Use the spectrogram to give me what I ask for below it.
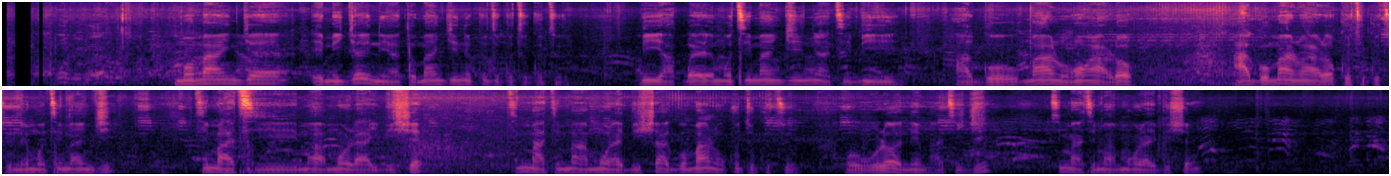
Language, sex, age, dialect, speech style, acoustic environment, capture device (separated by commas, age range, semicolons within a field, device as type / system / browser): Yoruba, male, 25-34, Nigeria - Ibadan, happy; anxious; nervous; tired, people talking; construction; traffic; silence; nature; appliances; music, mobile / Linux / Chrome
